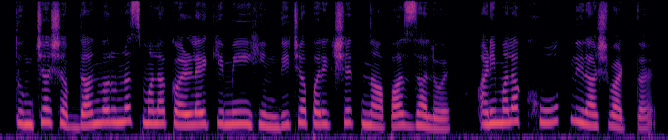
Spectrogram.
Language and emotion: Marathi, sad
